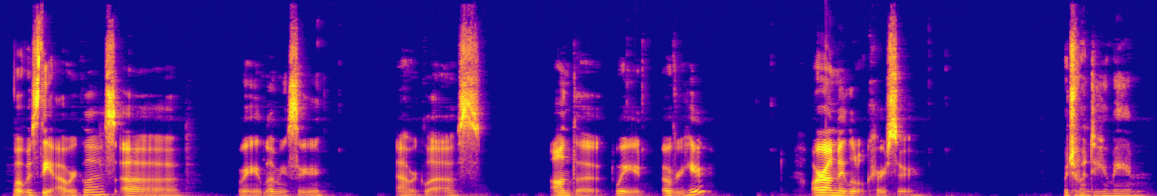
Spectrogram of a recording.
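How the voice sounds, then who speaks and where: Creaky-voiced woman chatting on a livestream. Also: lowish voice, a little hiss or hum. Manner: rambling, playful, swearing, coddling viewers. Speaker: streamer, writer and voice actor. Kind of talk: casual livestream chat with viewers.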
